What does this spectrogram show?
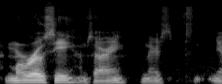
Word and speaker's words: Morosi: unfortunately it did not break their way John Morsi morosi I'm sorry and there's you know pronunciation issues uh hit me again uh he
